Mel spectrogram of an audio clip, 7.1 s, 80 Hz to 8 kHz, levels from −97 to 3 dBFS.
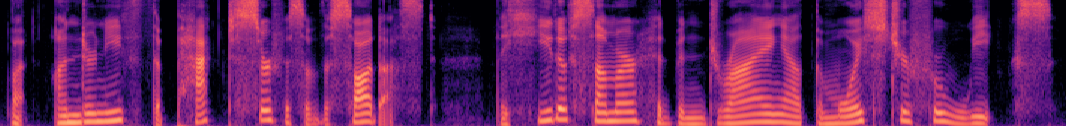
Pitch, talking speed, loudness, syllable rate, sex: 175 Hz, 170 wpm, -21 LUFS, 4.5 syllables/s, female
